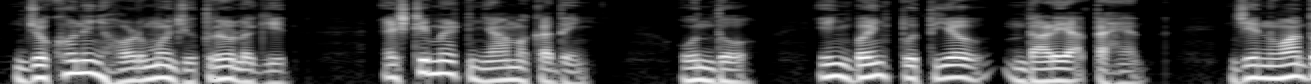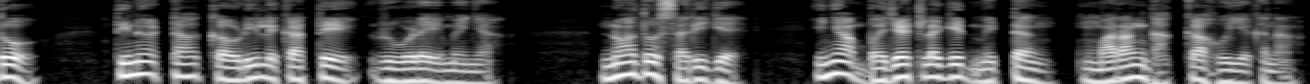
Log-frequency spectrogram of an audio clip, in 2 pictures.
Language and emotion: Santali, sad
